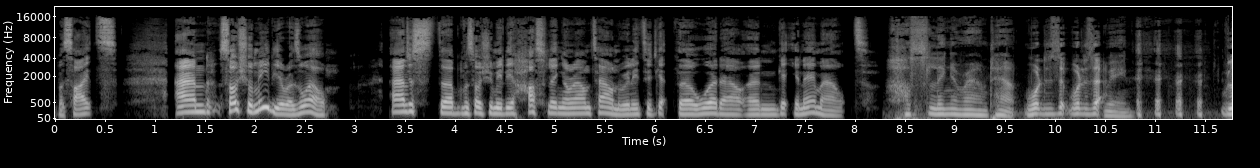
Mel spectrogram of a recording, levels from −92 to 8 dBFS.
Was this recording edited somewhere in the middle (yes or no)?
yes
